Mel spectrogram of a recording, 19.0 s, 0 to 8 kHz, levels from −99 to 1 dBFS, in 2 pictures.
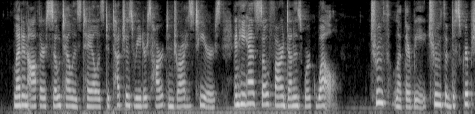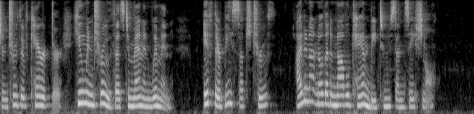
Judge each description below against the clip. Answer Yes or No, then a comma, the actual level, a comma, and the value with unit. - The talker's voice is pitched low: No, high, 225 Hz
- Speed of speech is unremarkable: Yes, average, 185 wpm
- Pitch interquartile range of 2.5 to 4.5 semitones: Yes, average, 3.1 semitones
